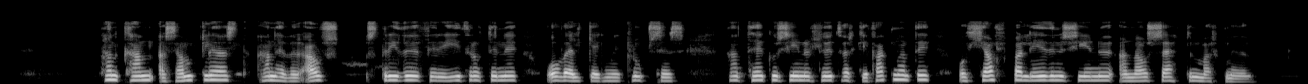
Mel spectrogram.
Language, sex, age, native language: Icelandic, female, 50-59, Icelandic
